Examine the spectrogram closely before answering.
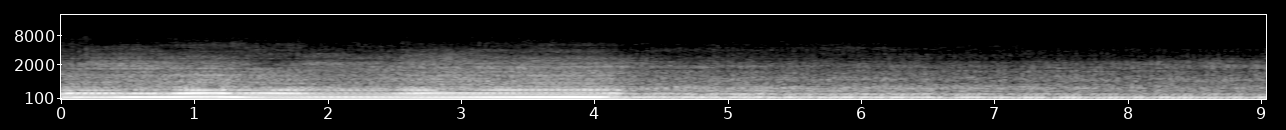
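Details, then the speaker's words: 1949 Indian Scout V-twin motorcycle on test ride: steady, even thump, engine runs well with no abnormal sounds; gear-shift grinding attributed to clutch not fully disengaging. "It runs really well. The engine sounds good. Not hearing any kind of abnormal sounds or anything like that."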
